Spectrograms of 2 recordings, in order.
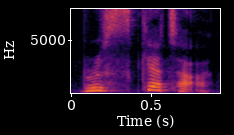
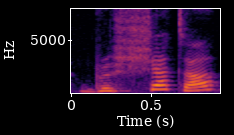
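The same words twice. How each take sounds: First: The middle 'ch' is said as k. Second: The middle 'ch' is not said as k. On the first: The speaker calls it right. "It's actually bruschetta" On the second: The speaker calls it wrong. "not bruschetta as one would say it"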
